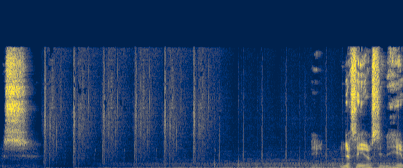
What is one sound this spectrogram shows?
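Footsteps echo in a hollow corridor.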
